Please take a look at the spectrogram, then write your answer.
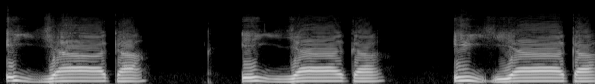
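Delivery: ইয়াকা drawn out slowly, each syllable held; slow drawn recitation. Shown as a demonstration. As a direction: chant ইয়াকা slowly with long vowels. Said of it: "তারপরে". (টেনে ধীরে তিলাওয়াত)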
